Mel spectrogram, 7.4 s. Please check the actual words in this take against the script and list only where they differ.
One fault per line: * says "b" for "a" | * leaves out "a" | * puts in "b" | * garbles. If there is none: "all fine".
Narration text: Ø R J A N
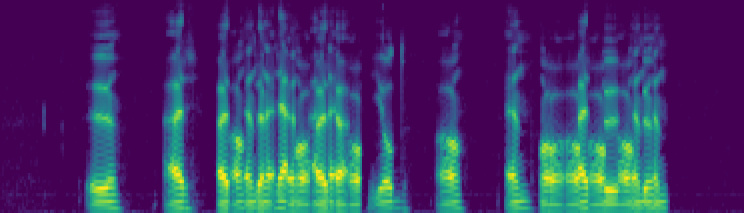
* garbles
* garbles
